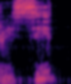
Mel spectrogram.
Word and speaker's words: receipt: in this case is the letter p is silent in words such as receipt course cabord psychology and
